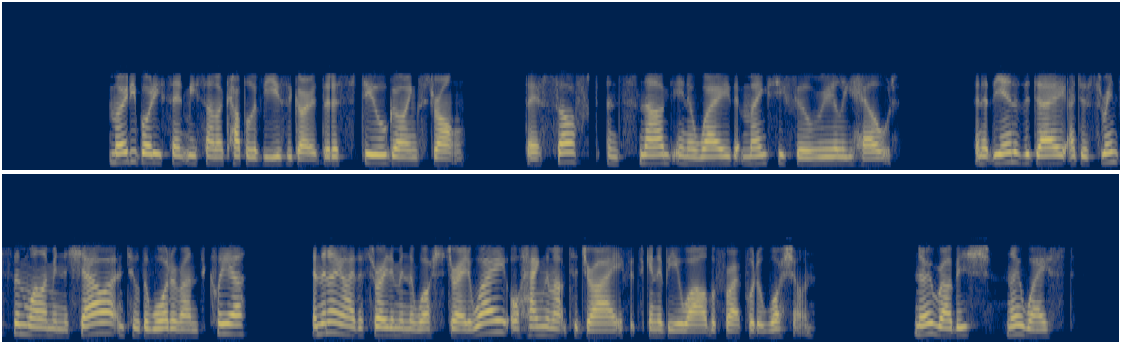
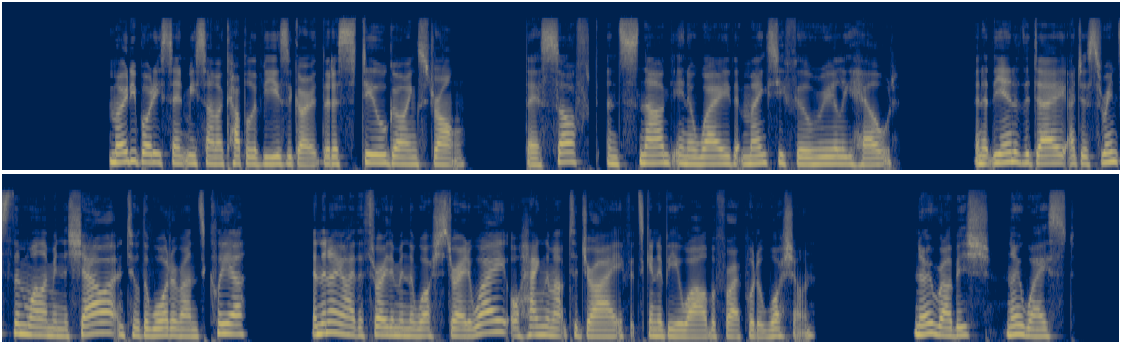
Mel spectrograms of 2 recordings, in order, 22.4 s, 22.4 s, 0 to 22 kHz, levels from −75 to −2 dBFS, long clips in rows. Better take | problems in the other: second | phone-call audio; nothing above 3.5 kHz

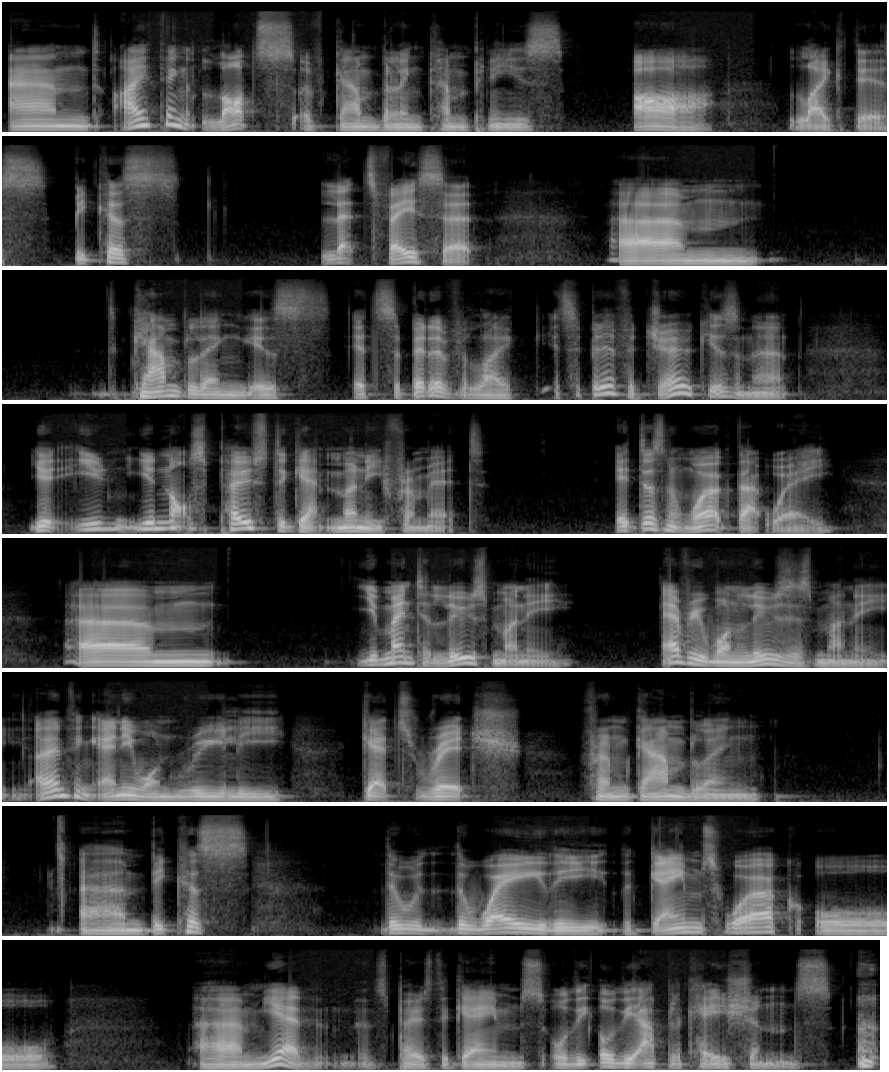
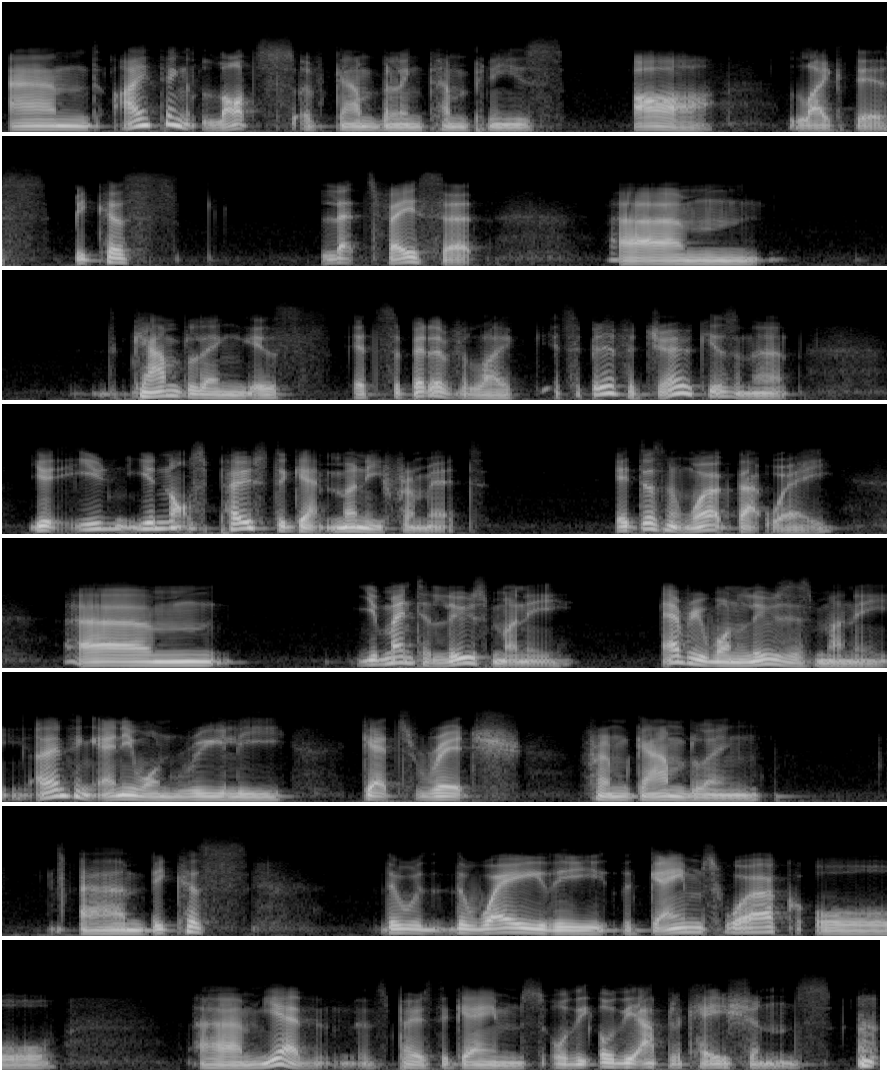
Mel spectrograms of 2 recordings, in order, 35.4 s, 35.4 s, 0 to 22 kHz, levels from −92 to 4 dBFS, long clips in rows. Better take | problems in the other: first | muffled; very; fading above 2.5 kHz

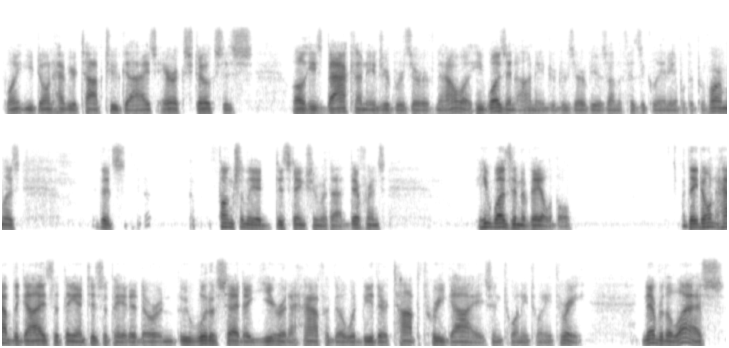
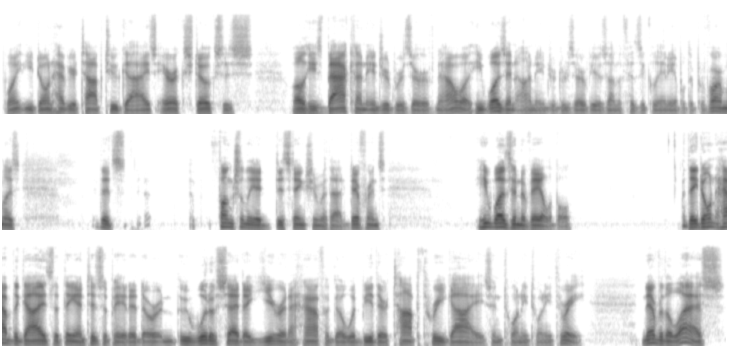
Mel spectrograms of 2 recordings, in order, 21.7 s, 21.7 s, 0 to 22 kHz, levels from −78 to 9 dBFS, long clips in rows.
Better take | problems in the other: second | garbled, watery; badly; nothing above 8 kHz

